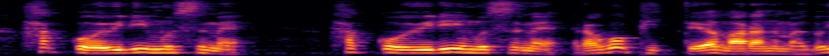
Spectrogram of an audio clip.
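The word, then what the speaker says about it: 箱入り娘: 발음은 하코 이리 무스메.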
